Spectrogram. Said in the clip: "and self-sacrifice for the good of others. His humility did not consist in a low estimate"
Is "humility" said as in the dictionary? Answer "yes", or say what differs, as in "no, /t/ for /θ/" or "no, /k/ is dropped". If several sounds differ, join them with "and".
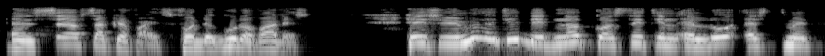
no, /n/ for /l/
